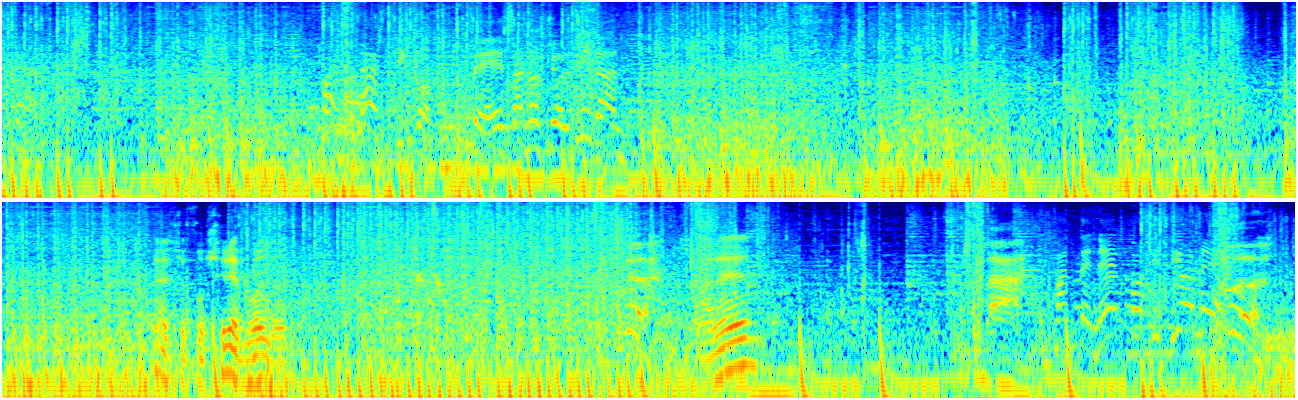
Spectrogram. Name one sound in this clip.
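Gunfire bursts loudly and repeatedly.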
